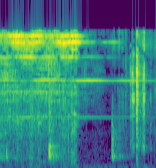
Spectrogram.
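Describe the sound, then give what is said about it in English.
A telephone bell rings at a ranger headquarters with a bright metallic jangle for about a second, then falls quiet before a few short clunks follow, as if the handset is picked up. No voices. “You want me to get the phone, Bill?”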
